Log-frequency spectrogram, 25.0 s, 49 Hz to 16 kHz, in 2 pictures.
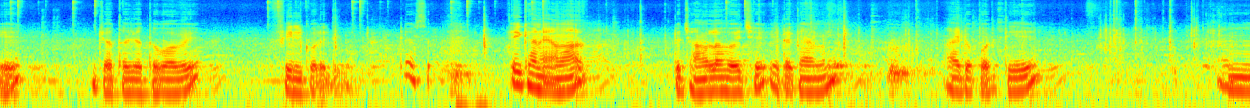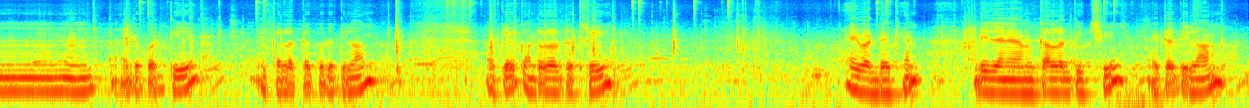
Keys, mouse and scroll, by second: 0.0 click, 4.9 ctrl+click, 5.7 click, 6.7 KP_3, 7.7 click, 8.8-9.7 typing, 13.8 7, 14.3 click, 15.4 ctrl+click, 16.8 ctrl+space, 17.4 alt+super+m, 18.4 KP_3, 18.8 space, 19.8 click, 22.9 typing, 23.9 click.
